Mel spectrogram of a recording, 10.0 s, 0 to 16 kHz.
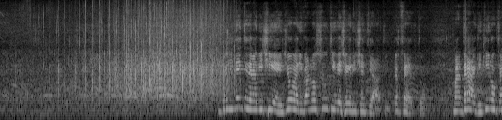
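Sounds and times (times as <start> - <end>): crowd applauding: 0.5 - 4.9.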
